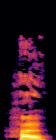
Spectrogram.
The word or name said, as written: Hawj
